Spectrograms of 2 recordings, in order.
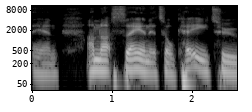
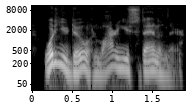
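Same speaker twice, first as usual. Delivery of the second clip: acted yell, louder and higher; 2 semitones higher, 3 dB louder than usual. Recounting trying to get a woman out of a hot, creaking house, retelling a yell.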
